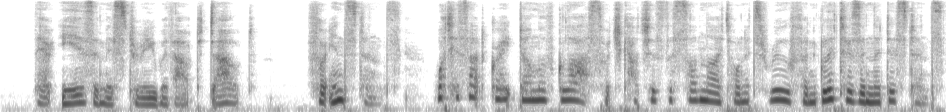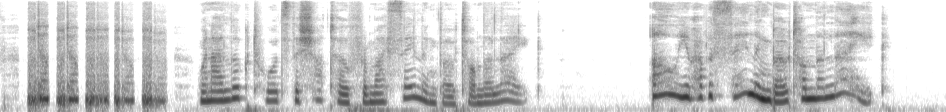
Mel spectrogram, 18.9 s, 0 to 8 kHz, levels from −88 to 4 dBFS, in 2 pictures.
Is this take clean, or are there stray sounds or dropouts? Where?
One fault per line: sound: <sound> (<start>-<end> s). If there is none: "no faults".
sound: laugh (9.7-11.1 s)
